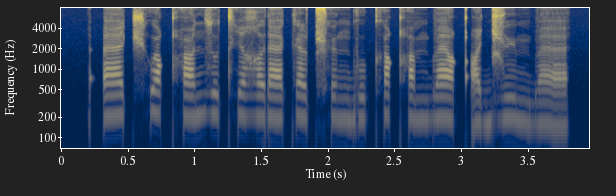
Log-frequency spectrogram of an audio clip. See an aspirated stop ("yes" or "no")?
yes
